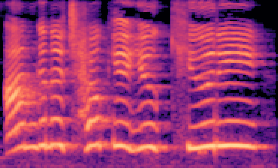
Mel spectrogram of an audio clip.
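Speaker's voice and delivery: high, loud, gushing scream at a cute dog; screaming vet. Retold or imitated. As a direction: scream it like an overexcited tough lady. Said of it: "who screams".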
